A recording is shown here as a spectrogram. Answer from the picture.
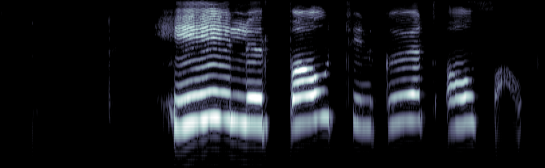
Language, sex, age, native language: Icelandic, male, 6, Icelandic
